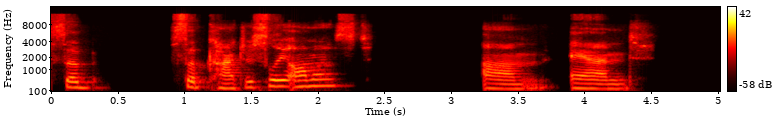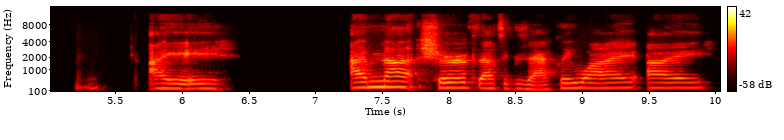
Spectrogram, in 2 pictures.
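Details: Adult woman who stutters, with multiple word repetitions audible; stuttering.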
